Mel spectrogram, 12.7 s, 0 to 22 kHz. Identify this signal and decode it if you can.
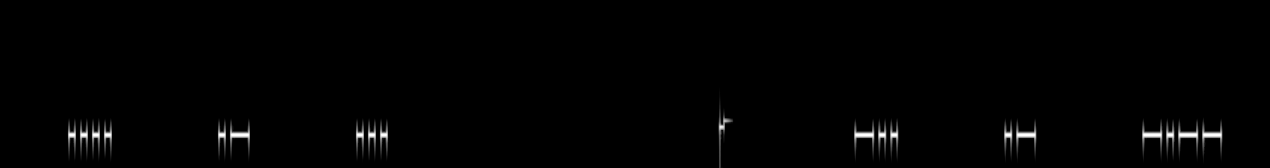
Morse code, heard as a keyed tone, about 20 wpm, spaced as for 7 wpm, 700 Hz. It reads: HAS DAY
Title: 6x Character Spacing - Top 100 Words - 20wpm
